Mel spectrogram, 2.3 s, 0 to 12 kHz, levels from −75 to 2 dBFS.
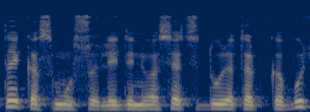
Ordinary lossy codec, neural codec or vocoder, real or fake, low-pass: Opus, 64 kbps; none; real; 7.2 kHz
